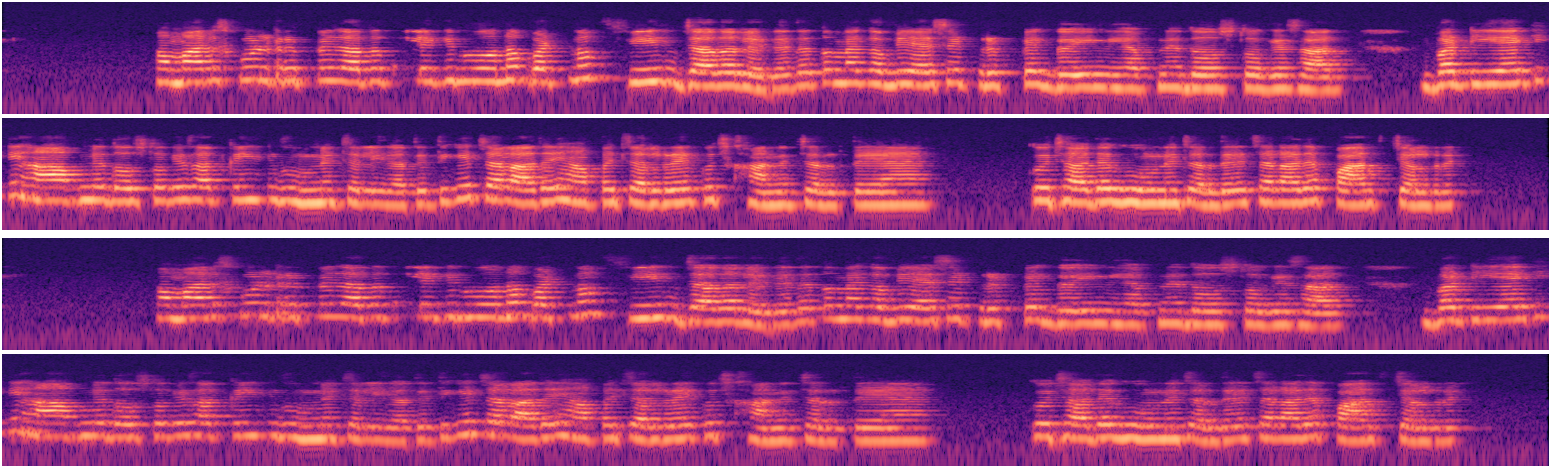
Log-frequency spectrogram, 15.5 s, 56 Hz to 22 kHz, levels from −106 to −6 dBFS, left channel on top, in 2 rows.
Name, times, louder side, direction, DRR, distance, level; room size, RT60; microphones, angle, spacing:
voice 1, 0.8-12.4 12.9-15.0, left 6 dB, 50° left, 0.3 m, -24 dB
2.9 x 2.1 x 2.5 m
head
